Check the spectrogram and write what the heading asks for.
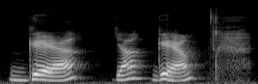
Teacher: G is used to represent the back-voiced plosive G, G, in Ukrainian and borrowed words.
